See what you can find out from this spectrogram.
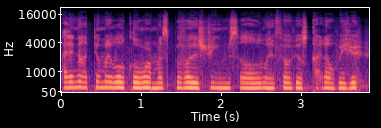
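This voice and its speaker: A woman's voice: fairly high pitch, monotone, fairly quick, warm tone, faint music behind. A woman streamer giving casual, chatty commentary as she plays a game.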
